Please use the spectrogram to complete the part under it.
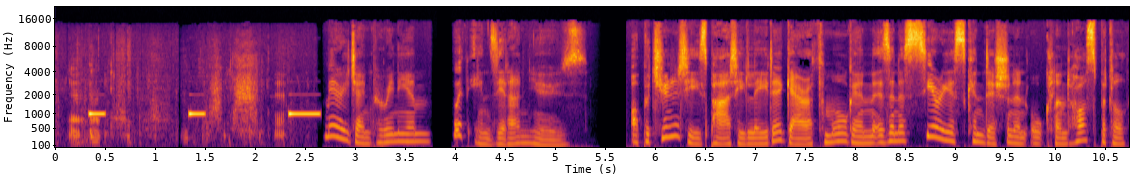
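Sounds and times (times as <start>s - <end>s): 
pig grunting and oinking: 0.0s - 2.5s
speech: 0.2s - 0.5s, 2.7s - 10.7s.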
